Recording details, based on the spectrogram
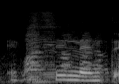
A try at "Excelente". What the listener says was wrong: we don't pronounce the X.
